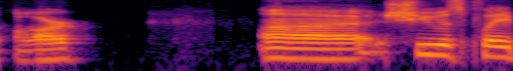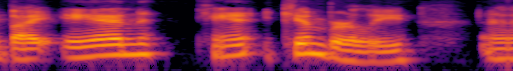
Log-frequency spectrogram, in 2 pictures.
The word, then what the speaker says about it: Kymberlie: She was played by Kimberly, and it's spelled Kymberlie, which is an interesting way to say Kimberly.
